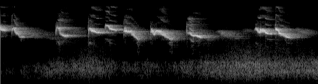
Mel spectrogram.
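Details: Bird singing a series of bright, high, downslurred chirps, each note sliding from a sharp start into a lower trill, spaced about every half second with short gaps.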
